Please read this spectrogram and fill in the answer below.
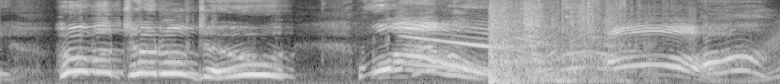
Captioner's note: crashing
